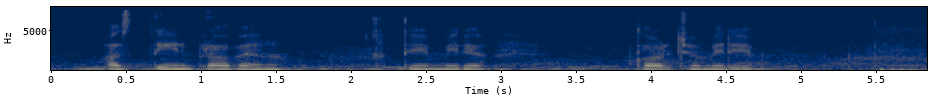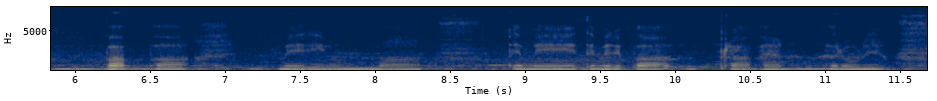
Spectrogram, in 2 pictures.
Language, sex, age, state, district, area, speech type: Dogri, female, 18-30, Jammu and Kashmir, Udhampur, urban, spontaneous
